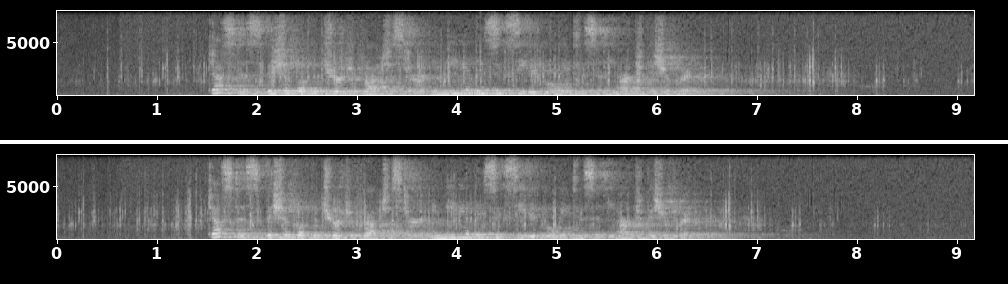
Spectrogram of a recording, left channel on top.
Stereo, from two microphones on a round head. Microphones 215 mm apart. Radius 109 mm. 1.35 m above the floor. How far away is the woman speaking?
About 6 m.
